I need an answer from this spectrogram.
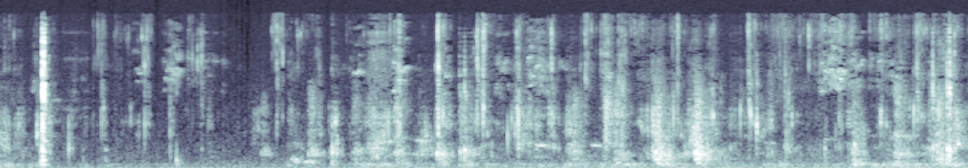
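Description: Faint close-up eating sounds of rice and curry eaten by hand: irregular chewing and lip smacks, with soft squelches of fingers mixing food on the plate. One sharper click comes about half a second in.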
